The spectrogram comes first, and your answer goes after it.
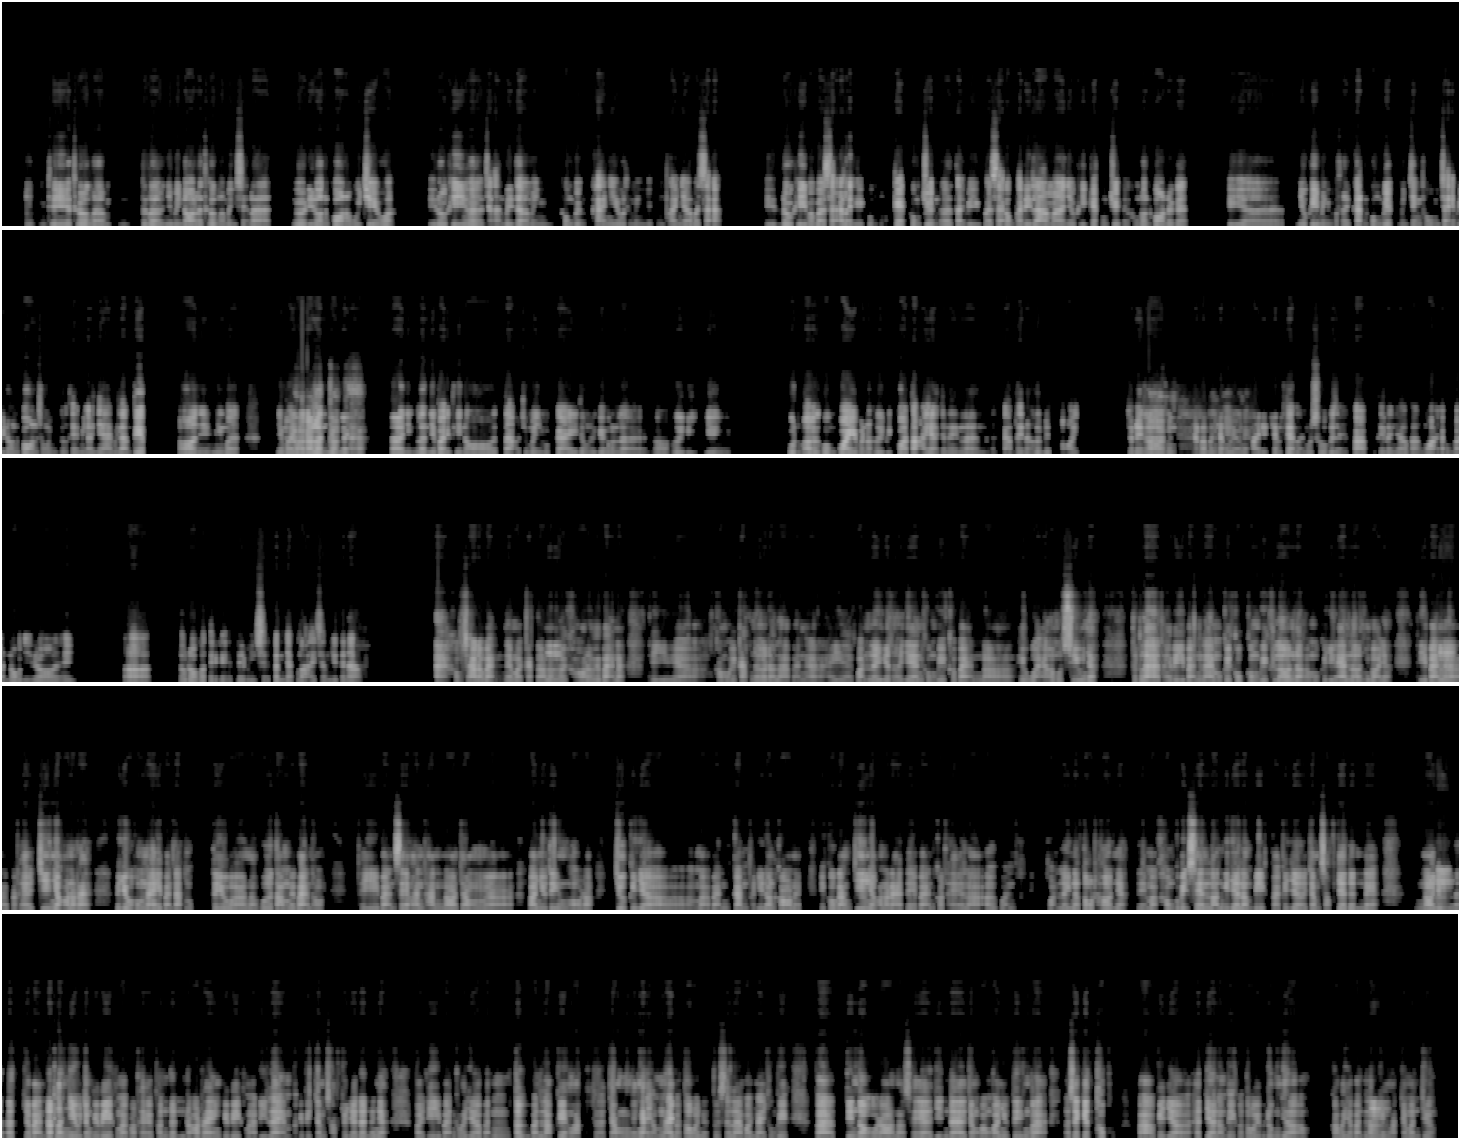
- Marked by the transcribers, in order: other background noise; tapping
- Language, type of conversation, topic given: Vietnamese, advice, Làm thế nào để cân bằng giữa công việc và việc chăm sóc gia đình?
